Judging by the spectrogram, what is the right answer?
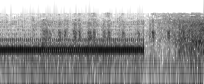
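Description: A steady telephone dial tone hums alone for nearly two seconds, then cuts off abruptly and gives way to faint room noise.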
